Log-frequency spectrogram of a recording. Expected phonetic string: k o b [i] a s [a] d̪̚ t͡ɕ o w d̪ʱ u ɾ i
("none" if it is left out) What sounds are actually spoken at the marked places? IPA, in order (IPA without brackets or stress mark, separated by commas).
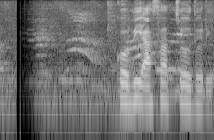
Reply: i, a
